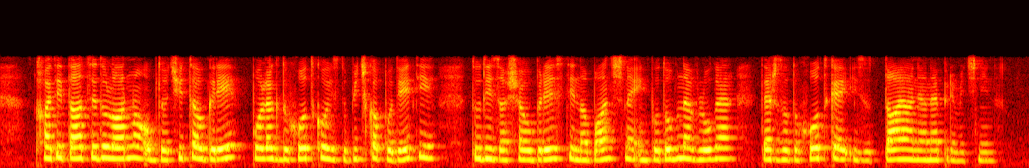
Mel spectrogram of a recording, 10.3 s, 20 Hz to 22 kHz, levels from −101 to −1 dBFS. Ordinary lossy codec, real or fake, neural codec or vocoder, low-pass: Opus, 64 kbps; real; none; 5.4 kHz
